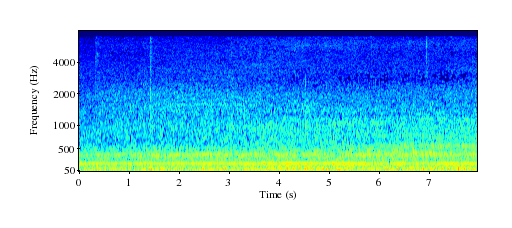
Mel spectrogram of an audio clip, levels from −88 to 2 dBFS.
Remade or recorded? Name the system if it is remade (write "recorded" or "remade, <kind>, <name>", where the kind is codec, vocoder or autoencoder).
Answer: recorded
